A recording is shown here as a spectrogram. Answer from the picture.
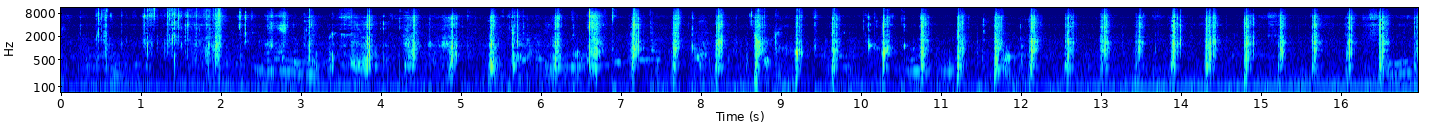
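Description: Sea grapes (green caviar seaweed) being bitten and chewed close to the microphone, their little beads bursting in a steady run of sharp, crisp pops, about two a second.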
